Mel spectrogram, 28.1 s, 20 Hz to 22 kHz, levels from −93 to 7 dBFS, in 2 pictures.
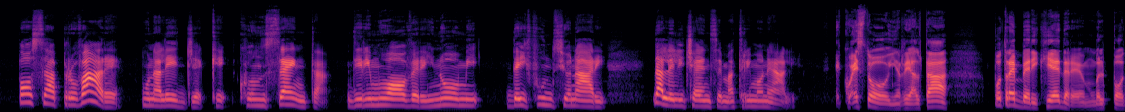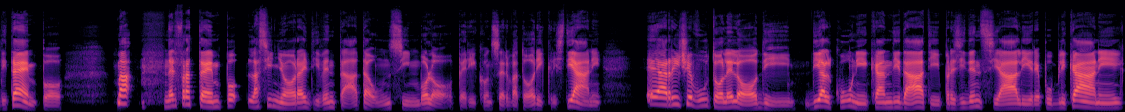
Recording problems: thin; very; fading below 400 Hz

